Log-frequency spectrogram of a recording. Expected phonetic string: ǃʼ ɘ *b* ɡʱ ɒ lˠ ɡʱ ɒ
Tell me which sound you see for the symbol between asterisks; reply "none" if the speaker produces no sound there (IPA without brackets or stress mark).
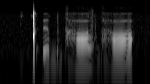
b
